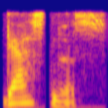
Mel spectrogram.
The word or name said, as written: gastness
